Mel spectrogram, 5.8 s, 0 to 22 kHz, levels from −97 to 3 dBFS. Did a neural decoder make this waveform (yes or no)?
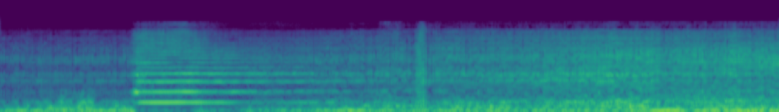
yes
